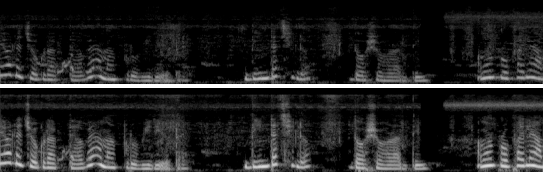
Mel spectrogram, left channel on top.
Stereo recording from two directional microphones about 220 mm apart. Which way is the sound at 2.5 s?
40° right (ahead or behind).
